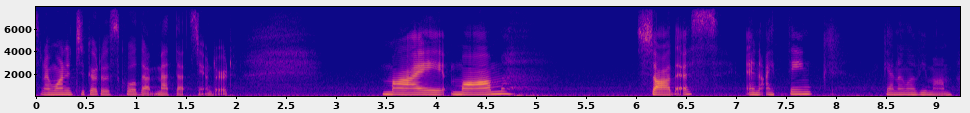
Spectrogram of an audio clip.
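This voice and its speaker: A woman's voice: fairly low pitch, fairly bright tone. A middle-aged woman from Maine, a podcast guest, talking in a chatty, self-deprecating way. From Maine, USA. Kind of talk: conversational interview.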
